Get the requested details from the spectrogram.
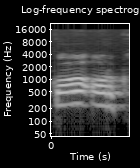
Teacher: तो दोस्तों कंठ ध्वनियां आपका ऑप्शन नंबर ए क और ख जो है दोस्तों ये आपका कंठ और मतलब कि कंठ से इनका उच्चारण होता है, तो ये कंठ ध्वनियां कही जाती हैं क और ख को।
